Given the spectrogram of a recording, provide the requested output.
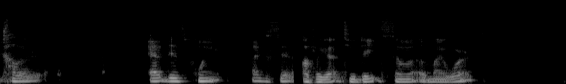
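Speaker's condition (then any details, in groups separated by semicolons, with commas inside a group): Cerebral palsy; since birth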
